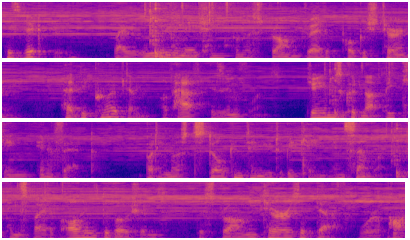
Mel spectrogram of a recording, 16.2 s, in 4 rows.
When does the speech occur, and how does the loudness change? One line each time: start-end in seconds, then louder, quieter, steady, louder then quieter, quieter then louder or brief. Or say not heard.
0.1-16.1 steady.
